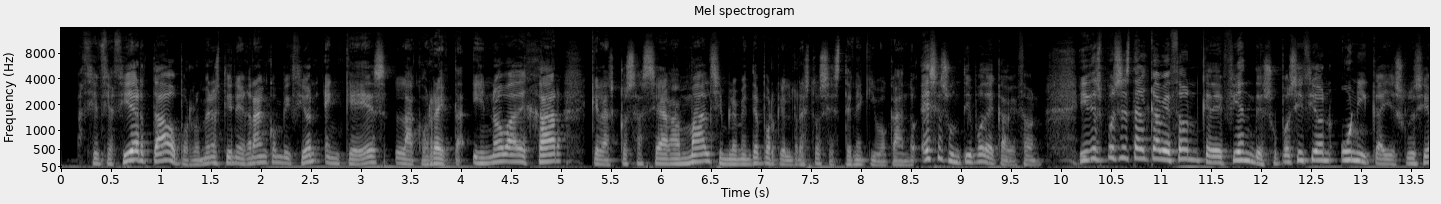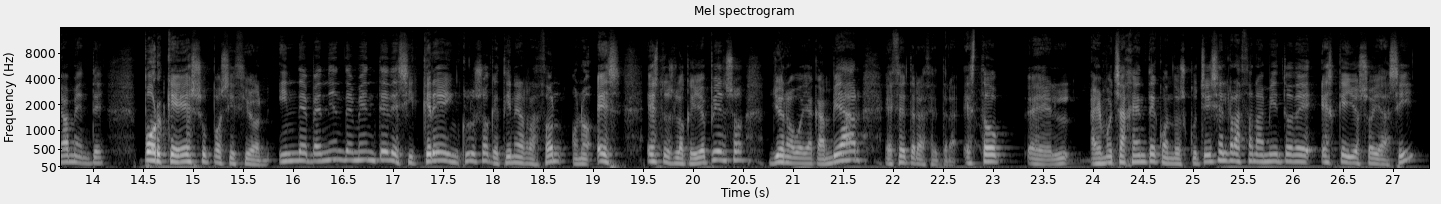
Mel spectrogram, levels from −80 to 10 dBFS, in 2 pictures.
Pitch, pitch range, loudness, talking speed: 160 Hz, 130-190 Hz, -27 LUFS, 205 wpm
